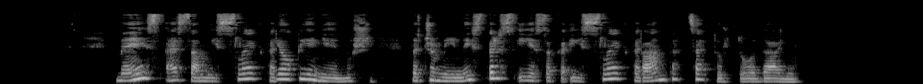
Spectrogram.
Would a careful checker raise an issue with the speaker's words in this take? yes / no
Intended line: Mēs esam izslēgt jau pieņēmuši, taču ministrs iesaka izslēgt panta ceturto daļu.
no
